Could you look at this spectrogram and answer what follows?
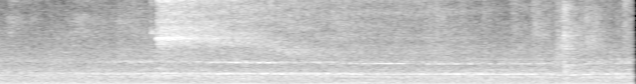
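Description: Metro train car running as it pulls into a station: a steady low rumble with a faint, even whine from the drive. A hiss of air starts about a second and a half in and fades.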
